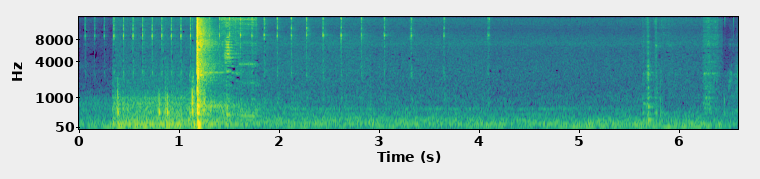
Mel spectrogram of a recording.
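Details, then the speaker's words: EVGA 800W BW ATX power supply fan coasting down: sharp regular clicks that slow with the fan, occurring only in some orientations; a mechanical fault, a plastic flash on a badly molded part catching on the stator. "if you listen to the frequency of the clicking you'll hear how it slows down as the fan slows down listen close"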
